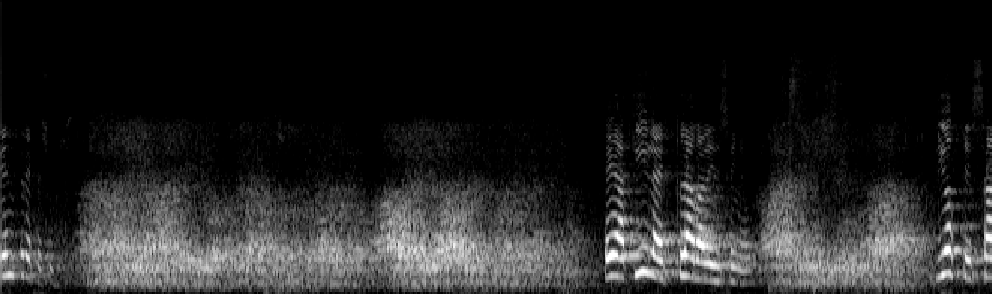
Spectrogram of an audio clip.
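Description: A man chants a prayer in an echoing church.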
